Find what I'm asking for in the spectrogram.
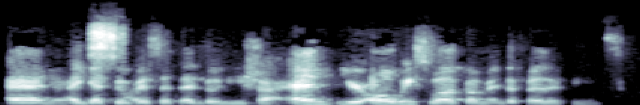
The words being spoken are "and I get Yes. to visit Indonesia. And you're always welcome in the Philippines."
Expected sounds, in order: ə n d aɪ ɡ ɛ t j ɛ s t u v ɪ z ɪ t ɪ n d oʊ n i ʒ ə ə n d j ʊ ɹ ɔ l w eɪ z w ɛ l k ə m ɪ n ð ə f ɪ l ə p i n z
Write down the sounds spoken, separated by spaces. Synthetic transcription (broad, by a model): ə n d aɪ ɡ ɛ ɛ t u v ɪ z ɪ t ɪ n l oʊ n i ʃ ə ə n d j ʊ ɹ ɔ l w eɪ s w ɛ l k ə m ɪ n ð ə f ɪ l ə p i n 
